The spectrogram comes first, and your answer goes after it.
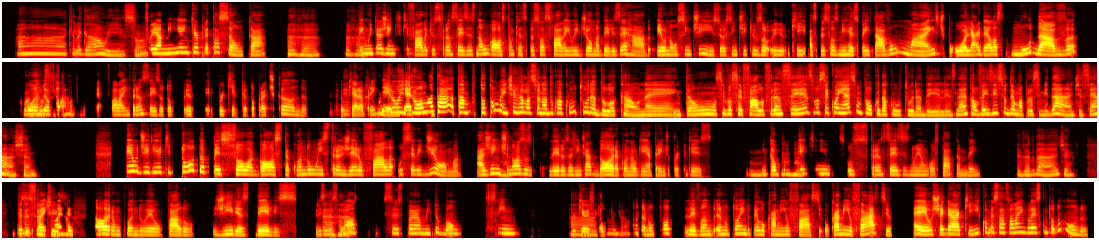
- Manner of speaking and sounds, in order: unintelligible speech
- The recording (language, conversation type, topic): Portuguese, podcast, Como você decide qual língua usar com cada pessoa?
